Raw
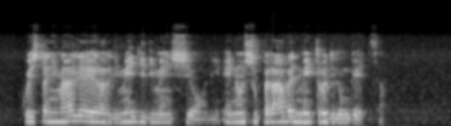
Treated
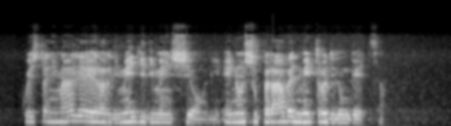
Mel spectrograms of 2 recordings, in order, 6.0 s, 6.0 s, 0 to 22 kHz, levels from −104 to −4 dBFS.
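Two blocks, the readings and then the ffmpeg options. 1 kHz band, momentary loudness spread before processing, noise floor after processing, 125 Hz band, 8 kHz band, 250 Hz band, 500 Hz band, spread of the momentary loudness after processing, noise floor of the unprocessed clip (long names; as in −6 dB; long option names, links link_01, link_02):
+5.5 dB, 10 LU, −73 dBFS, +5.5 dB, can't be measured, +5.5 dB, +6.0 dB, 11 LU, −71 dBFS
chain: -af "bandreject=frequency=660:width=12,dynaudnorm=framelen=240:gausssize=9:maxgain=11dB,volume=-2.5dB"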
